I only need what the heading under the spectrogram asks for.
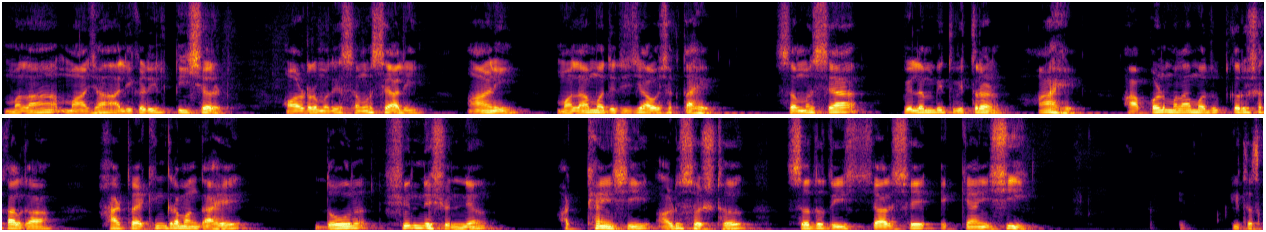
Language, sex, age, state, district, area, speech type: Marathi, male, 60+, Maharashtra, Kolhapur, urban, read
